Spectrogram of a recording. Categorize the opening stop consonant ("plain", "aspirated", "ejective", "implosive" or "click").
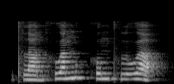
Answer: aspirated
